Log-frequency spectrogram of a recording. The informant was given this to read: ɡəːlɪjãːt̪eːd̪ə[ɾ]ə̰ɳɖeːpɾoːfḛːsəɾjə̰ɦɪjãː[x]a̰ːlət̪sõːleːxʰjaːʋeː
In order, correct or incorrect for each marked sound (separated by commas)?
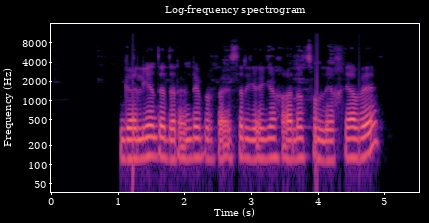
correct, correct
